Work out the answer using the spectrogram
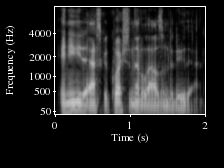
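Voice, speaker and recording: Deep-voiced man explaining sales tactics. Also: rapid-fire, clean tone, no echo, clean studio sound. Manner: explains with acted-out customer dialogue, laughs easily. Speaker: podcast co-host and sales trainer. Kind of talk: casual conversational chat.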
